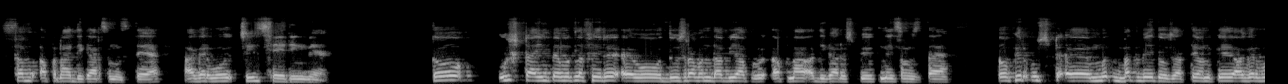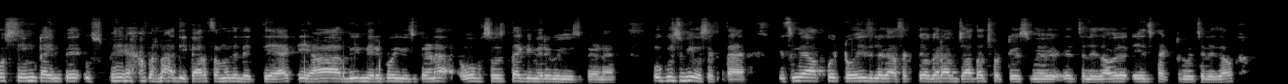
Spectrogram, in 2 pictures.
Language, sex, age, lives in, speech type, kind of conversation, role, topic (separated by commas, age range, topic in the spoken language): Hindi, male, 20-24, India, conversation, unstructured, none, परिवार में सबसे बड़ा झगड़ा आमतौर पर किस बात पर होता है?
